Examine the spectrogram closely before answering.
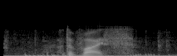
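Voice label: "advice", Japanese, male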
